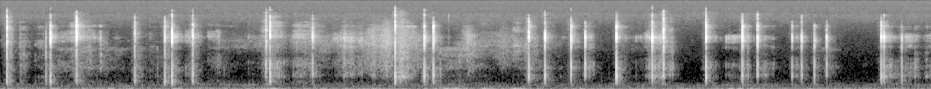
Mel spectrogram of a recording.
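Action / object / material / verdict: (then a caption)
tap / wooden hair brush back / wood / none. Long nails tap and scratch the smooth back of a solid wooden hair brush. Sharp, bright, dry clicks come in an irregular stream, with soft, quiet scratching between them and almost no ring after each tap.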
